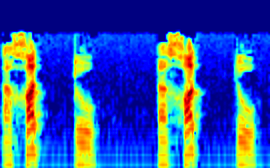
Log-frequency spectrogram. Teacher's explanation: حرف ذال کلن شنیده نمیشه و ادغام به صورت کامل هست · Term: ادغام کامل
